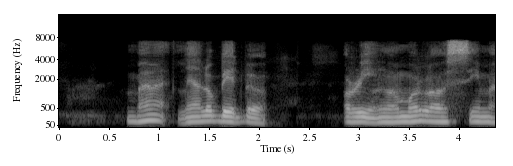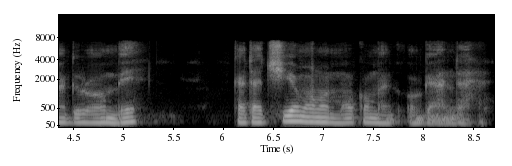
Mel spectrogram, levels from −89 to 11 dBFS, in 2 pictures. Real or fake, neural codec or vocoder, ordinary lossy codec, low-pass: fake; codec, 16 kHz, 0.8 kbps, ZipCodec; none; 7.2 kHz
